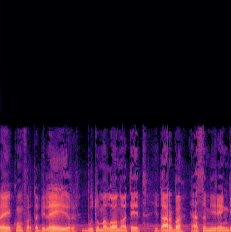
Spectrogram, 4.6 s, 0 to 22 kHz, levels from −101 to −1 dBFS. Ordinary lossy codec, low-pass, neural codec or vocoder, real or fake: AAC, 32 kbps; 9.9 kHz; none; real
